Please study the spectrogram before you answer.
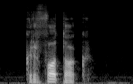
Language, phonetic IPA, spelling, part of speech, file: Polish, [ˈkr̥fɔtɔk], krwotok, noun, Pl-krwotok.ogg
